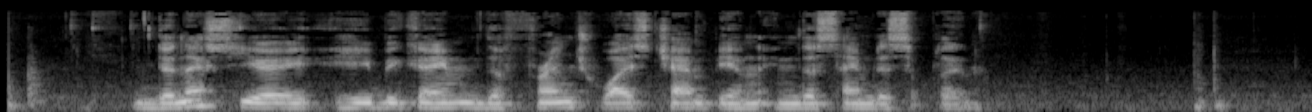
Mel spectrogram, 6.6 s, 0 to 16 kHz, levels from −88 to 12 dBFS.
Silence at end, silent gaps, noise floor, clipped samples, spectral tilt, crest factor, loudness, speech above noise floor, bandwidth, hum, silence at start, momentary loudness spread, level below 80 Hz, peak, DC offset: 0.45 s; none; -54 dBFS; under 0.1%; -4.5 dB/octave; 18 dB; -20 LUFS; 35 dB; 11.5 kHz; none; 0.05 s; 23 LU; -48 dBFS; -4 dBFS; under 0.1%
